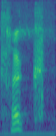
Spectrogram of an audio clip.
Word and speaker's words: Krk: I went to the island of Kirk, not to be confused with Cook Island.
